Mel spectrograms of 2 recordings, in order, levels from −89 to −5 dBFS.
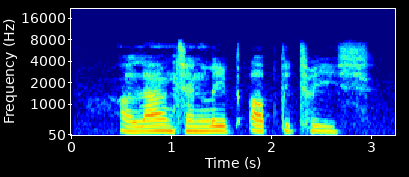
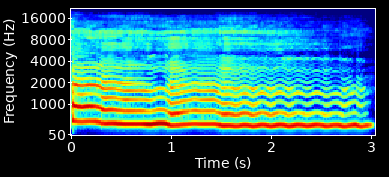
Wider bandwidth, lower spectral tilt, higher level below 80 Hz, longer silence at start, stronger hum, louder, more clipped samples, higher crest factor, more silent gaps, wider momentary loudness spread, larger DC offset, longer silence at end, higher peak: second, 8.2 kHz vs 17.5 kHz; first, -6 dB/octave vs -1.5 dB/octave; first, -70 dBFS vs under -90 dBFS; first, 0.5 s vs 0 s; neither; second, -32 LUFS vs -15 LUFS; neither; first, 18 dB vs 12 dB; neither; first, 12 LU vs 4 LU; neither; first, 0.3 s vs 0.05 s; second, -14 dBFS vs -4 dBFS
